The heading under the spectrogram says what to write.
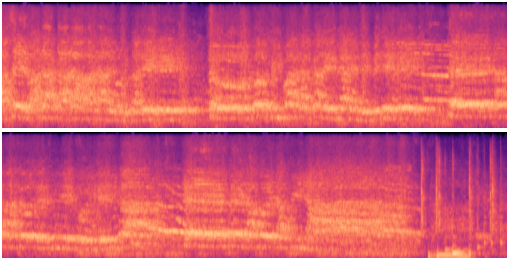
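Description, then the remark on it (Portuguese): A large stadium crowd of River Plate football fans chants a reworked classic song in unison after the club won its fourth Copa Libertadores, a dense, loud wall of voices with a steady rhythmic melody that rises and falls, sustained throughout without pause. “O River Plate conquistava sua quarta Libertadores da América, Gajardo a sua segunda no banco de reservas e a torcida do River fez uma releitura de outro clássico sudaco.”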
